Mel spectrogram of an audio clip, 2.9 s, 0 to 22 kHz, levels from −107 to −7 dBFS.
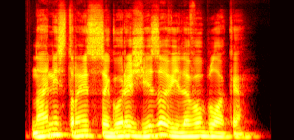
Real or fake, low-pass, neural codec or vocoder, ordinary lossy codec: real; none; none; none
